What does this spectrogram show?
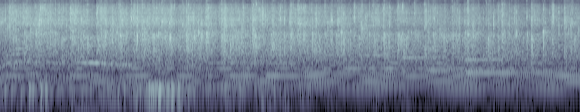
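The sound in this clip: An audience applauds during a church service with steady, moderate clapping throughout, and voices and a sustained tone sound beneath it.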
